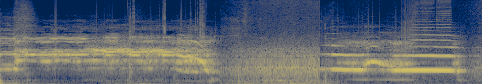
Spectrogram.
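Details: A Rocky Mountain elk bull bugles its mating call, a high, whistling scream that slides and wavers, to attract females.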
